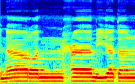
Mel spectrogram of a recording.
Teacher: تنوین کے بعد حروف حلقی میں سے حا آ گیا ہے، تو اس لیے یہاں پر غنہ نہیں کریں گے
